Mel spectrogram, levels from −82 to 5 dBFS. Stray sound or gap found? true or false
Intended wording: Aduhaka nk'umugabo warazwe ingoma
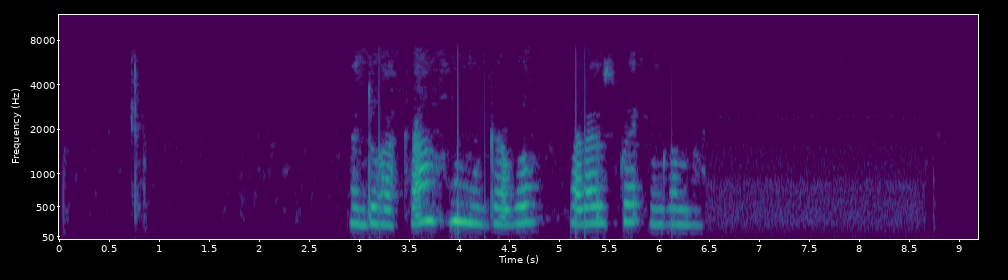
false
